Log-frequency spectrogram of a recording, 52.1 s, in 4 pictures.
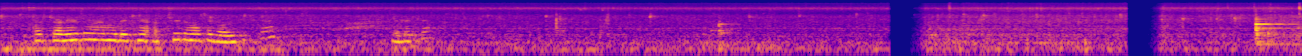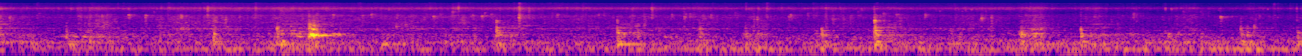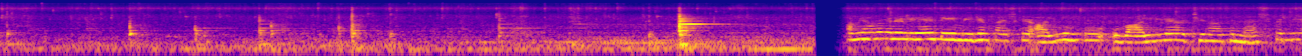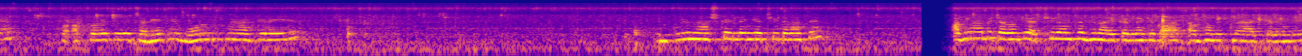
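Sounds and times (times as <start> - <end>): food sizzling in oil: 0.0 - 52.0
spatula scraping a metal pan: 13.6 - 18.4, 19.2 - 32.1.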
